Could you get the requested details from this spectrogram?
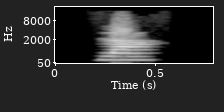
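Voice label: "啦" Chinese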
